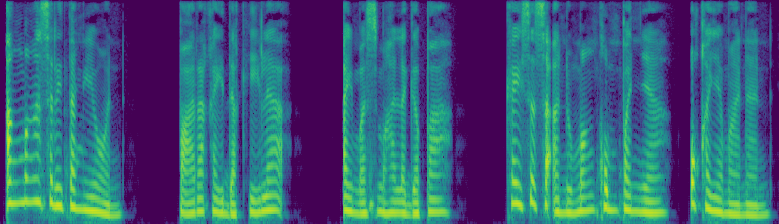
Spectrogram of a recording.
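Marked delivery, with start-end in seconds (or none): none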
